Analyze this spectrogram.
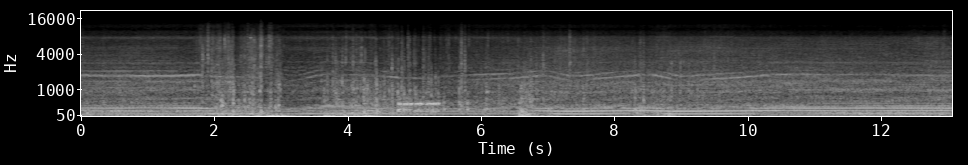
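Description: A heavy machine engine rumbles steadily with a hydraulic whine.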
